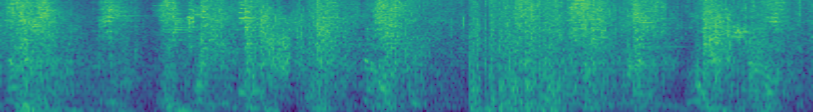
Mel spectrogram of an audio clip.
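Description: A sword slashes and strikes enemies with sharp metallic hits.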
